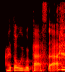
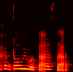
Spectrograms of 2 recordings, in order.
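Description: First: Said in the usual way. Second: Squeaky, much higher repeat of the line; high-pitched mock disbelief; high mock echo. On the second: Shown as a demonstration. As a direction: say it again way up high, incredulous.

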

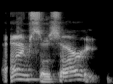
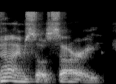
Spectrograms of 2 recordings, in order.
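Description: First: "I'm so sorry" pitched high and pressed; insistent, high "I'm so sorry"; emphatic apology. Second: Said in the usual way. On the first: Retold or imitated. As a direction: repeat "I'm so sorry" higher, with heartfelt force.

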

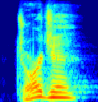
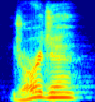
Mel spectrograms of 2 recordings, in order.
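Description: No difference in how they are said.

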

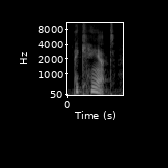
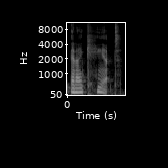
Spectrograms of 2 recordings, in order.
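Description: First: Breaks down to a voiceless whisper; emotional whisper. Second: Getting emotional. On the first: To her podcast listeners, wishing to meet them, a tearful whisper. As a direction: let the words barely come out, choked up. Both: Real, not acted. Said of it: "I'm gonna get emotional".

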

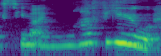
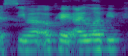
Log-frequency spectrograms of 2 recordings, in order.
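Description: First: Slow, tender "I love you" with a touch of emotion; mean "I love you" this time. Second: "I love you" tossed off, lightly grudging. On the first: Recalling finally loving herself in the mirror, tender and slow. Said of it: "And I would just cry". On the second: Recalling her reluctant mirror work, lightly grudging. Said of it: "with so much resistance". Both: Retold or imitated.

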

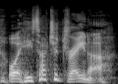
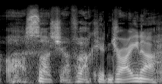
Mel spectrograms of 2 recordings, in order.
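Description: First: Put-on laughing English accent. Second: Attempted Australian accent. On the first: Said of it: "Like the English". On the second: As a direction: have a go at an Aussie accent. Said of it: "I need to work on my Australian accent".

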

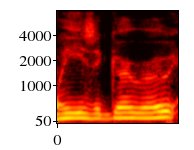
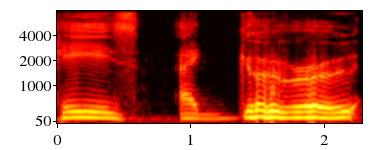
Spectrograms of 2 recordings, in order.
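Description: First: Said in the usual way. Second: Guru drawn out slow and loud; stressed guru. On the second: Real, not acted. Host hyping the professor, slow emphatic guru. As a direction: lean hard on guru.

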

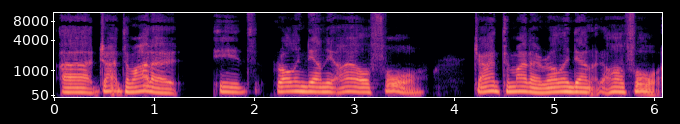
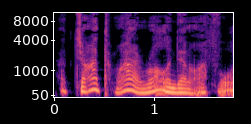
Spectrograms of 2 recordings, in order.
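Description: First: Loudspeaker announcement. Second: Said in the usual way. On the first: Retold or imitated. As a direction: read it out like a bored shop tannoy. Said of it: "And then on the loudspeaker". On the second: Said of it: "And I said".

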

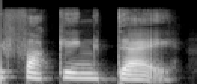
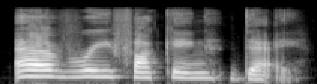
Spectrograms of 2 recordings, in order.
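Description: First: "fucking day" stretched out slowly, each word leaned on; slow emphatic hit. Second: "Every fucking day" slowed, punch on "Every"; repeated slow emphasis. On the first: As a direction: drag "fucking day" out to drive it home. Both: Real, not acted.

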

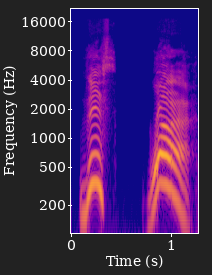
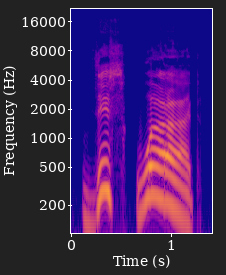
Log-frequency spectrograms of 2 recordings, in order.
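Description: First: "this word" lifted higher, weight on "word"; stress on word. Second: Said in the usual way. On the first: Shown as a demonstration. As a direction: lean into "word" and let it fall. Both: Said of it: "with an emphasis on the word".

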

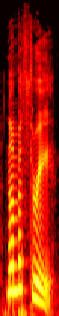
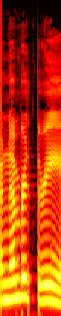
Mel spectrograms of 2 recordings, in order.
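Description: First: High-pitched British announcement; British accent. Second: Said in the usual way. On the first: Pretend. Host announcing her next tip, British accent. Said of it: "do it in my British accent".

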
